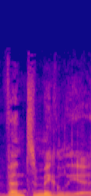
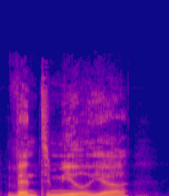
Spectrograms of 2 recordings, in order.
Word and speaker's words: Ventimiglia: Ventimiglia. It's it's not the Italian yeah. pronunciation, which would be Ventimiglia.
